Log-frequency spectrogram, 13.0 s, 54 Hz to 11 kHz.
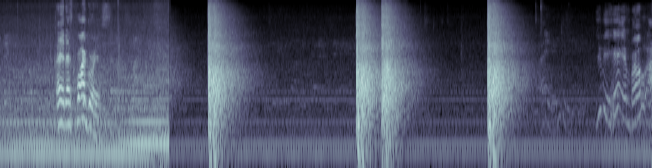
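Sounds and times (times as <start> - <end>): gunshots with ringing decay: 3.4 - 5.2, 7.1 - 8.5, 9.8 - 10.7.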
